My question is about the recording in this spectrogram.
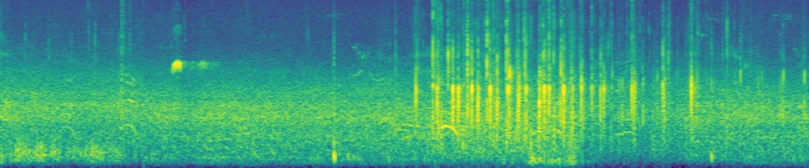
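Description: A few spectators clapping at a goal, separate sharp handclaps starting about halfway through and lasting about four seconds, over an open-air background of distant voices.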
